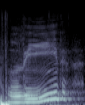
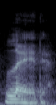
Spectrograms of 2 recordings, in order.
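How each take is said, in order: First: The vowel is not the vowel of 'red'. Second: The vowel is the vowel of 'red'. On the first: It means to go in front of others. "it has the meaning of to so to go in front of others" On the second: It names a heavy metal. "red rhymes with lead"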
